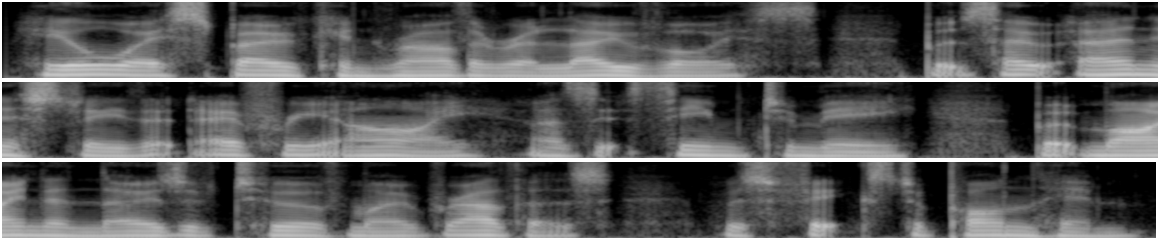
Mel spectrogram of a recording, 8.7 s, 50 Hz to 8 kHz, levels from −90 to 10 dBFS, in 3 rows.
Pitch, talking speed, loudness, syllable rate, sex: 125 Hz, 220 wpm, -20 LUFS, 5.8 syllables/s, male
